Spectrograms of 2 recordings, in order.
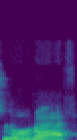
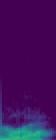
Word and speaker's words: Murdaugh: Alex Murdaugh is his son.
